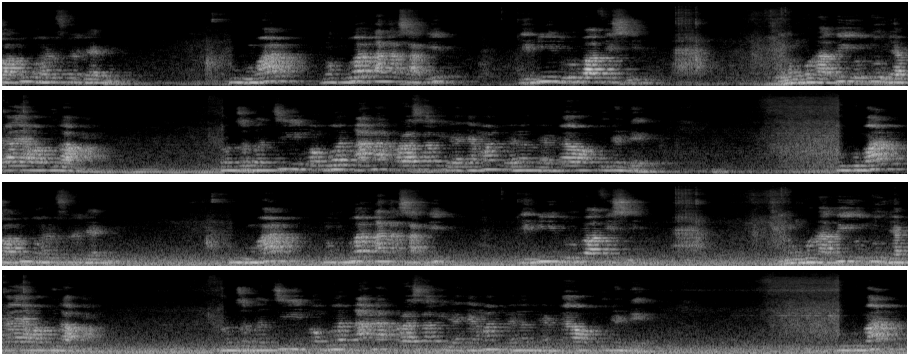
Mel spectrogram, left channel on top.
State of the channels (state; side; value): noise; right; rumble, 6 dB below the sound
